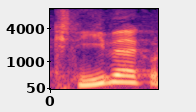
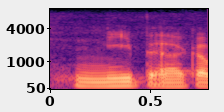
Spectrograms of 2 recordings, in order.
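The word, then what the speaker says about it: Kniberg: Wird er eigentlich Knieberg oder Nieberg ausgesprochen? – Äh, ich glaube eigentlich Nieberg, aber Knieberg ja geschrieben.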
